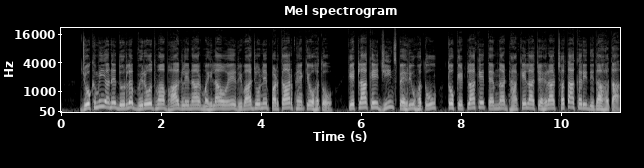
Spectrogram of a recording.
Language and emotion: Gujarati, neutral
